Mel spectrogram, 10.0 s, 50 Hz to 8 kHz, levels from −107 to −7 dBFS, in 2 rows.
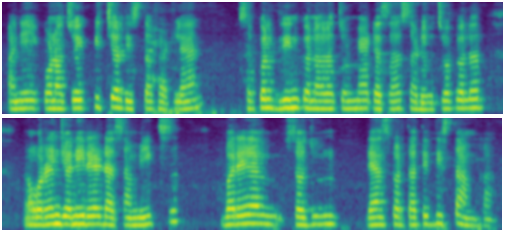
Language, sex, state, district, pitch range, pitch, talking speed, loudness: Konkani, female, Goa, North and South Goa, 200-220 Hz, 205 Hz, 150 wpm, -17 LUFS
